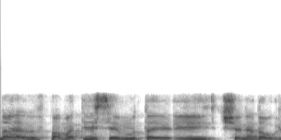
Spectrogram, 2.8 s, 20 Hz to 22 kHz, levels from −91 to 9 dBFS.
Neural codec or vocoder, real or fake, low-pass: none; real; 7.2 kHz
